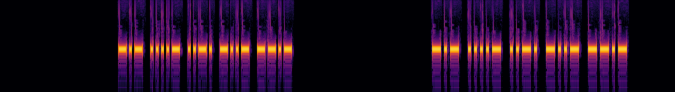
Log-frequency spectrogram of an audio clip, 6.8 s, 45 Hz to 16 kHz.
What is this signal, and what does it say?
Morse code, heard as a keyed tone, about 39 wpm, 700 Hz. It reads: K4FXQ K4FXQ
